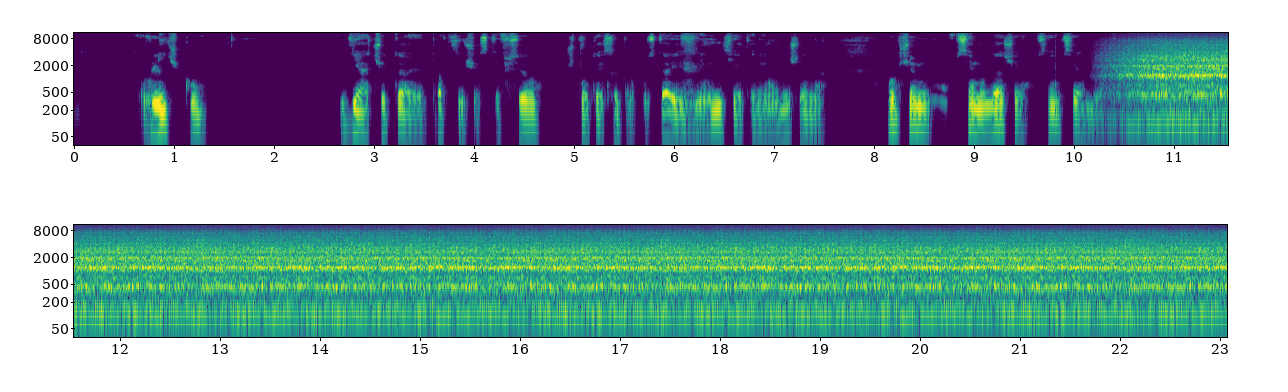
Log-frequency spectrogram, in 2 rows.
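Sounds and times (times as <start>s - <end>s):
steady mechanical whirring hum: 10.3s - 23.0s.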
